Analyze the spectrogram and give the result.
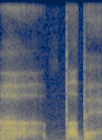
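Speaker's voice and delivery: put-on accented dad voice with a Korean accent. Retelling a comedian's impression of his dad: imitating a dad's accent. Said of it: "when he does an impression of".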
